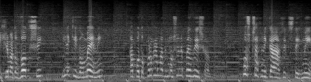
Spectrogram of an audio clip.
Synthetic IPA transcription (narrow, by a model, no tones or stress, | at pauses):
ixɾimɐt̪o̞ðo̞t̪i̥si | ineceiðo̞me̞ni | ɐpo̞t̪o̞pɾo̞ɣɾɐmɐðimo̞sio̞ne̞pe̞nðise̞o̞n | po̞sksɐθnikɐːft̪it̪i̥st̪iɣmi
